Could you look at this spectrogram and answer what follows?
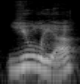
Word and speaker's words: Julia: So in classical Latin, it's Julia, and it's spelled with an I.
